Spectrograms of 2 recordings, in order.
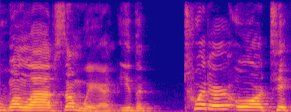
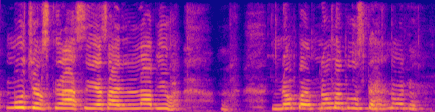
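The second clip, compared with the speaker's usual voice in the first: Zoe Saldana; 7 semitones higher than usual. Retold or imitated. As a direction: gush thanks in a mock Spanish accent.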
